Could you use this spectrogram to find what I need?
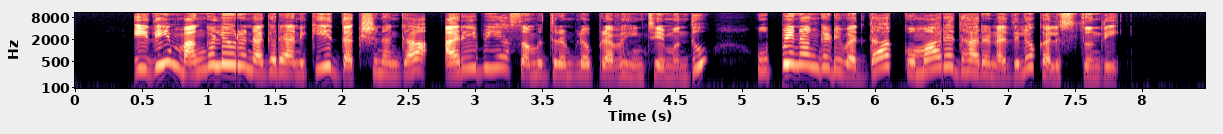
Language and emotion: Telugu, neutral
